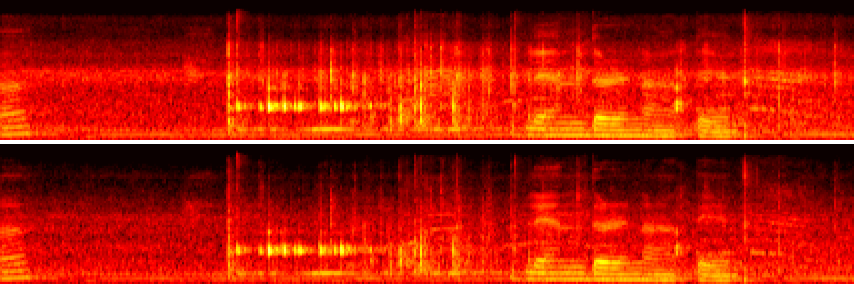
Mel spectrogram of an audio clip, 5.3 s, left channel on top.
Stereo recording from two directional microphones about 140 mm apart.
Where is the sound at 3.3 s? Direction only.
15° right (ahead or behind).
